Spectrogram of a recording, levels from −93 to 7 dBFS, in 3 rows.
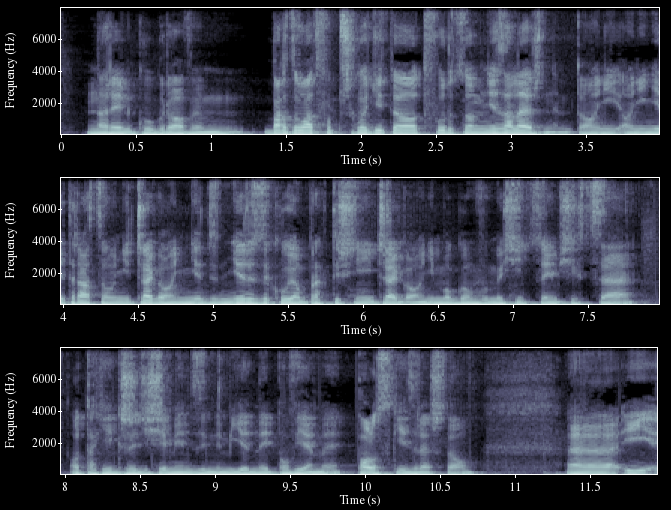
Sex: male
